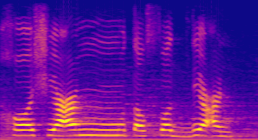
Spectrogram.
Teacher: Karena fathatain bertemu dengan huruf mim dibaca dengung. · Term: idghamunah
